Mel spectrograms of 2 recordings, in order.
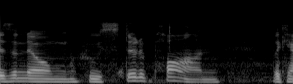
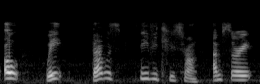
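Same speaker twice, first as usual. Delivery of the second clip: high, loud, flustered apology; excited Hyla catching herself; 7 semitones higher, 7 dB louder, faster than usual. Acted. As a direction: pull back from overexcitement, still pitched up. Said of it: "She gets all excited".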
